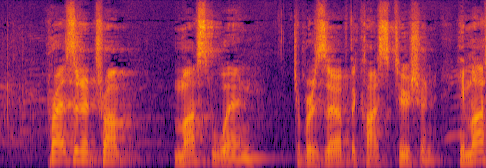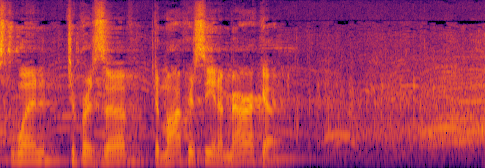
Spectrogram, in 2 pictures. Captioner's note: cheering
